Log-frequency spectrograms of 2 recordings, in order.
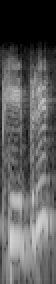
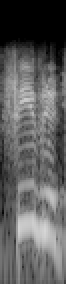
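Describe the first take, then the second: First: The word begins with an aspirated p sound. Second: The word begins with an f sound. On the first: The speaker calls it wrong. "फेवरेट नहीं" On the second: The speaker calls it right. "तुम्हें फ और फ के sound का अंतर करने में दिक्कत आती है"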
